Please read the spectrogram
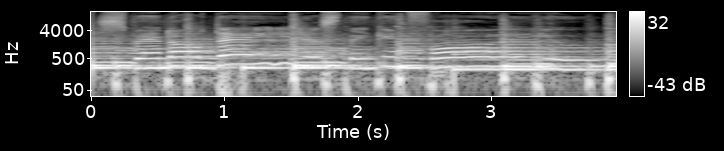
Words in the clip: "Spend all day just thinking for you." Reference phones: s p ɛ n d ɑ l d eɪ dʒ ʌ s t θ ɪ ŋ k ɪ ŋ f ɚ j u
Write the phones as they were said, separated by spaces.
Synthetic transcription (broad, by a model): s p ɛ n d ɑ l d eɪ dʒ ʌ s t θ ɪ ŋ k ɪ ŋ f ɚ j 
